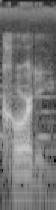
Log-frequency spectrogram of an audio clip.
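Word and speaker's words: Te Kooti: fellow prisoners dubbed him takuti pronounced cordy tragedy followed his escape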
